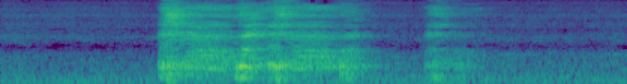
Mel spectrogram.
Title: Girl coughing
